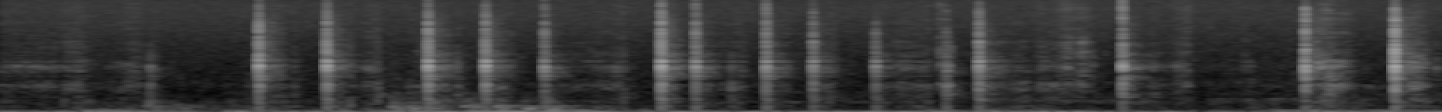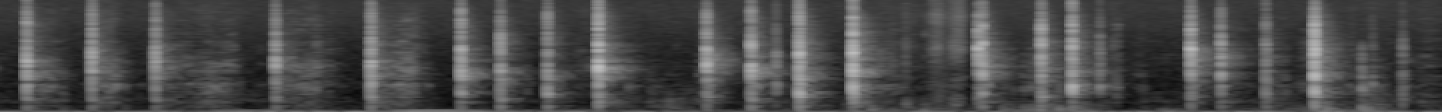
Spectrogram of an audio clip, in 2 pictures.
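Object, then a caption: Small cardboard box with soap inside. Long fingernails scratch and tap the front and edges of a small green printed cardboard box filled with soap, held in the hands. Dry, crisp clicks land in quick, irregular bursts over a soft rubbing scratch. Each tap is short and bright and dies away almost instantly.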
